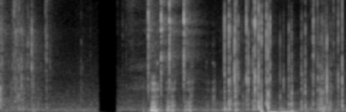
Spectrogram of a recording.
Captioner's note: evil Laugh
